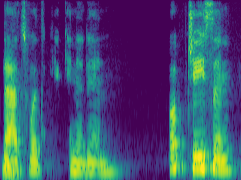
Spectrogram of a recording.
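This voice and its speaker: A woman's voice: low-pitched, slow. A woman casually sharing her own experience in an online group discussion. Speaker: webinar participant. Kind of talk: casual personal account.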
